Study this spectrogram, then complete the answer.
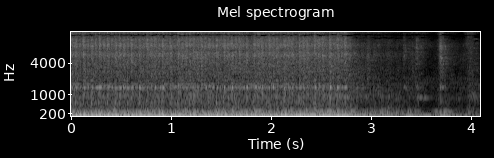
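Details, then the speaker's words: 1967 VW Type 3 Squareback flat-four, engine running in break-in after an upgrade from a points 009 distributor to a Pertronix Flame-Thrower SVDA distributor: lumpy, stumbling low idle that barely holds once the throttle is released, then dies after about three seconds; ignition timing way off. "but let's see if I let go of my foot it's gonna die hopefully it doesn't oh yeah the timing is just way off oh it's like almost gonna die"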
